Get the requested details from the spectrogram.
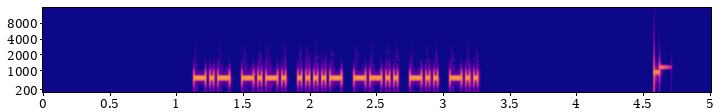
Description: Morse code, heard as a keyed tone, about 40 wpm, 700 Hz. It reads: KC4ZDD
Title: USA Call Signs - 6 Characters - 2x Character Spacing - 40wpm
